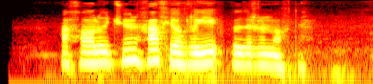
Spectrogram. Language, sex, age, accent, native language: Uzbek, male, 18-24, Andijon, Uzbek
